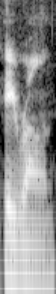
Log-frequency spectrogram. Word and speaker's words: Tehran: That would be pronounced Tehran.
